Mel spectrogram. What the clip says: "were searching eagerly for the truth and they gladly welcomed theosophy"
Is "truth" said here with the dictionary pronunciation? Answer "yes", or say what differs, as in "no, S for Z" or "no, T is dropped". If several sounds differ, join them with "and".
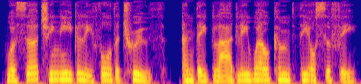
yes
